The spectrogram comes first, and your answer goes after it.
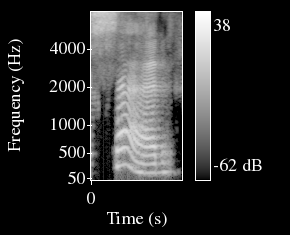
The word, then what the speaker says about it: said: And I'll say, "Yeah, but in the word said, that e is spelled with a i."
